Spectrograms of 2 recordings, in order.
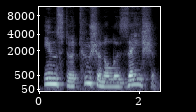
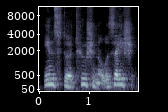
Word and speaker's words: institutionalization: Institutionalization. Institutionalization. Stress tells you more about how to pronounce a word sometimes than spelling does.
